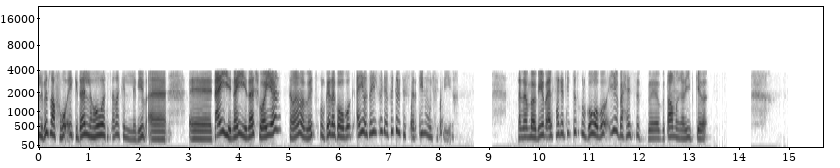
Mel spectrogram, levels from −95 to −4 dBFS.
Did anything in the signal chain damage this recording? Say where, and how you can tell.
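No, no damage in this audio.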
